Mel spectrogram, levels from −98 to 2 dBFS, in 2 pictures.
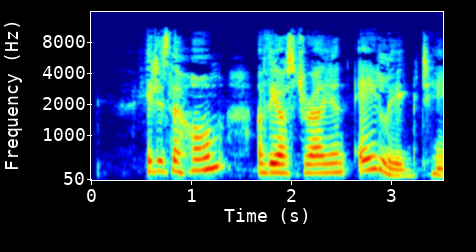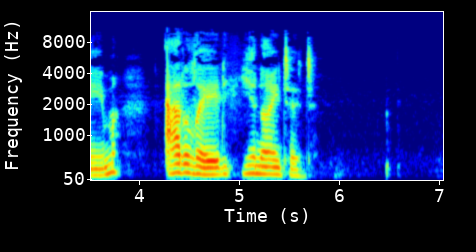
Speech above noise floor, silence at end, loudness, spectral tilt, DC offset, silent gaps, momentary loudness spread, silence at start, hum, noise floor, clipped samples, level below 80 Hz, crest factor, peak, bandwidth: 58 dB; 1.3 s; -18 LUFS; -5 dB/octave; under 0.1%; none; 13 LU; 0.55 s; none; -76 dBFS; under 0.1%; -68 dBFS; 20 dB; 0 dBFS; 10.5 kHz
